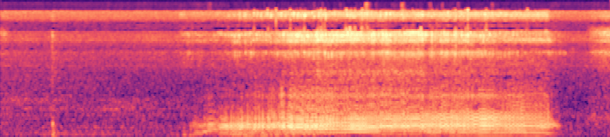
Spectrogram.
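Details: Sleeping French Bulldog gives a single drawn-out snore, a fluttering, vibrating rasp lasting over three seconds after a short quiet stretch with a faint click, then silence again.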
